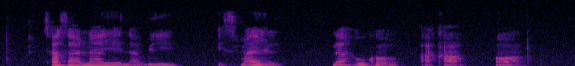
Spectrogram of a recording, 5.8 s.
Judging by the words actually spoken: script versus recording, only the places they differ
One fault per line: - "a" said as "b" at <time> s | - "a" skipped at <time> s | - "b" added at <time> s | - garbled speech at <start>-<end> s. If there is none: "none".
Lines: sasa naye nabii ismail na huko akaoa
none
